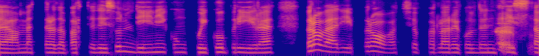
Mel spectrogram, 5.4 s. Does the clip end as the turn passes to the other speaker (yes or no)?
no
